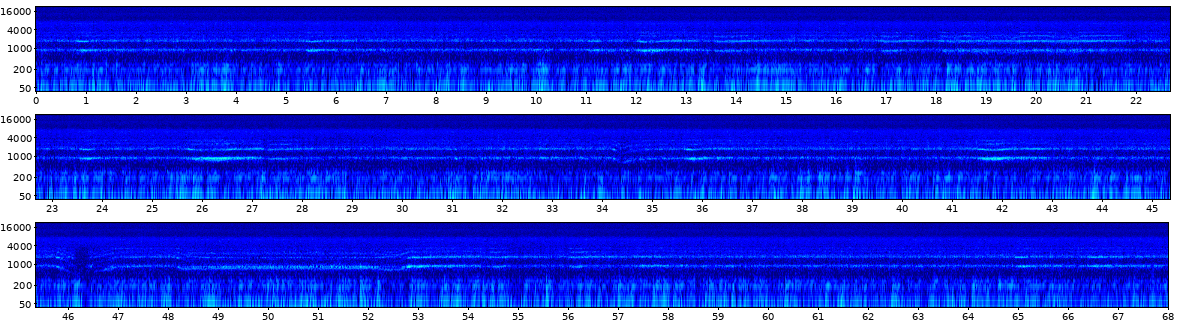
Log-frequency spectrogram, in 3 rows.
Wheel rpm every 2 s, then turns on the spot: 230, 230, 230, 230, 230, 230, 230, 230, 230, 220, 220, 230, 230, 220, 230, 230, 230, 220, 230, 240, 230, 230, 200, 150, 190, 160, 180, 230, 230, 230, 240, 230, 230, 230.
none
